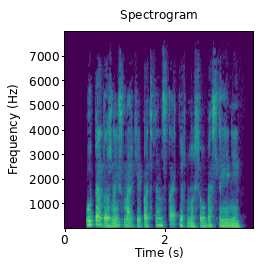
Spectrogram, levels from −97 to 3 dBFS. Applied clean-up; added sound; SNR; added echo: none; none; none; none.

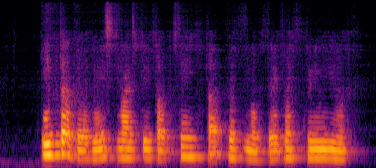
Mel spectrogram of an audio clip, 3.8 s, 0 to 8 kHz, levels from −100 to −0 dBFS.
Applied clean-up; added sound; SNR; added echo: neural mask model DeepFilterNet 3.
